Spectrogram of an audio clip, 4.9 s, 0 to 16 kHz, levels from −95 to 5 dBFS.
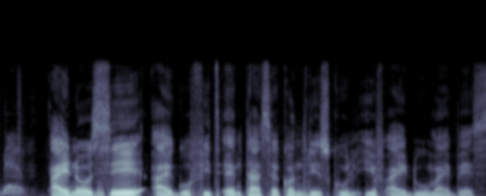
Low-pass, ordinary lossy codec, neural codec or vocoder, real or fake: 10.8 kHz; none; none; real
